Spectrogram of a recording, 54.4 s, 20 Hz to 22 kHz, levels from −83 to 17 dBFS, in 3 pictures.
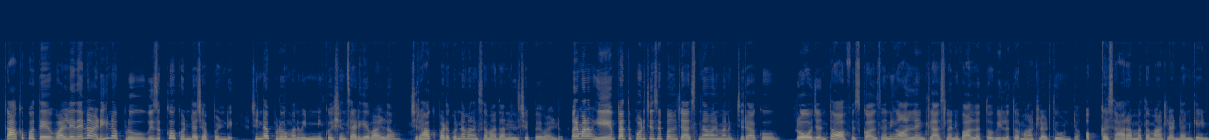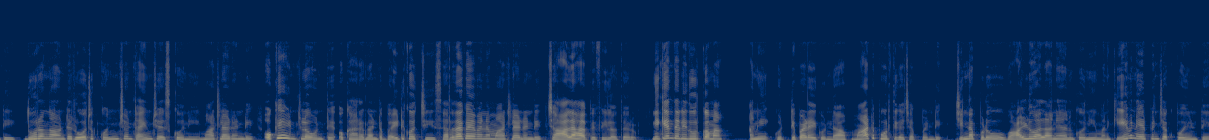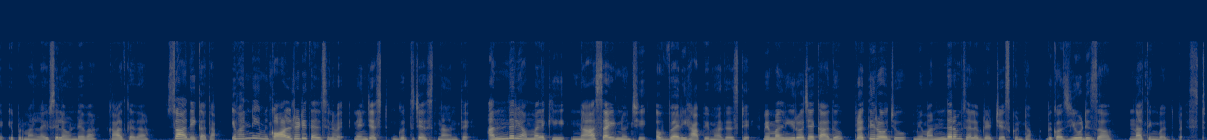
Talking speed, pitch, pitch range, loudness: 130 wpm, 240 Hz, 210-280 Hz, -30 LUFS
